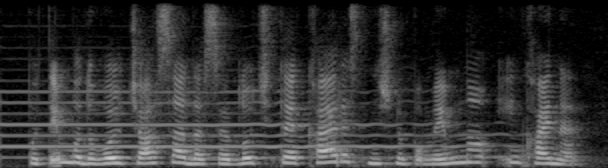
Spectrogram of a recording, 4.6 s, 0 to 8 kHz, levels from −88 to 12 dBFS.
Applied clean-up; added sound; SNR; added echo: none; Wind instrument, woodwind instrument; 16 dB; none.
